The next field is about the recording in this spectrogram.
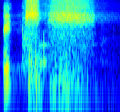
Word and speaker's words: ischys: This is the hardest word to pronounce. I-S-C-H-Y-S. Ixus. Ixus.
